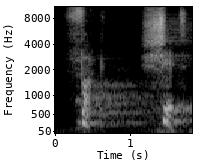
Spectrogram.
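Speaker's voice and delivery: breathy whispered swearing; whispered curse. A narrator's reading. Panicked inner cursing.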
